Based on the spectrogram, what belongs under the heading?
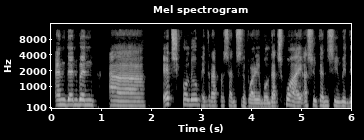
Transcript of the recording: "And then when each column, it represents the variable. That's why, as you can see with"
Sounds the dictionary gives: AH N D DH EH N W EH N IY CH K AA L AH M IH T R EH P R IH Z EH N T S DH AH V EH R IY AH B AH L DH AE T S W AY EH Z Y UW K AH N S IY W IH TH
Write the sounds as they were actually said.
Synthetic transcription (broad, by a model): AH N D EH N W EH N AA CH K AA L AH M IH T R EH P R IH S EH N T S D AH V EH R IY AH B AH L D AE T S W AY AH S Y UW K AH N S IY W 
